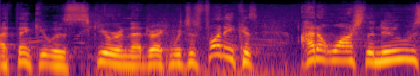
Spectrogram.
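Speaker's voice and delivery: ordinary delivery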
